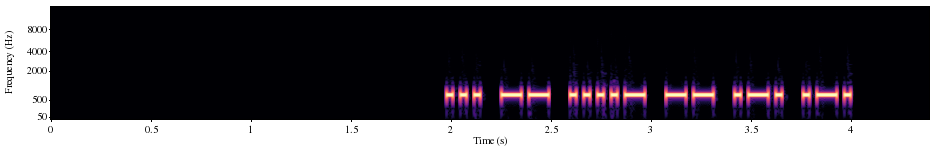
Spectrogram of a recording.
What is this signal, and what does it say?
Morse code, heard as a keyed tone, about 34 wpm, 700 Hz. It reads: SM4MRR
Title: DXCC-100 Call Signs - 6 Characters - Repeated 2x - 35wpm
